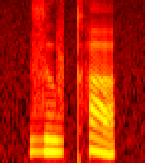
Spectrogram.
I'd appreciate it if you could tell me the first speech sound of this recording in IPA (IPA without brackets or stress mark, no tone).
z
